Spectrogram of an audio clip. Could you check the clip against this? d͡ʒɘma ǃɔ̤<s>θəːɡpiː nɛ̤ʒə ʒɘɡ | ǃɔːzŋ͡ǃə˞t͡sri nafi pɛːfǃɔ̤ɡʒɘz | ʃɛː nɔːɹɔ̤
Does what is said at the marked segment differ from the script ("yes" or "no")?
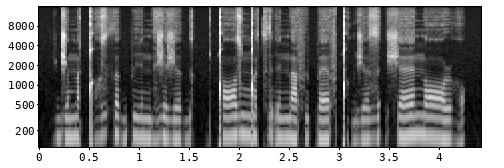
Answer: yes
